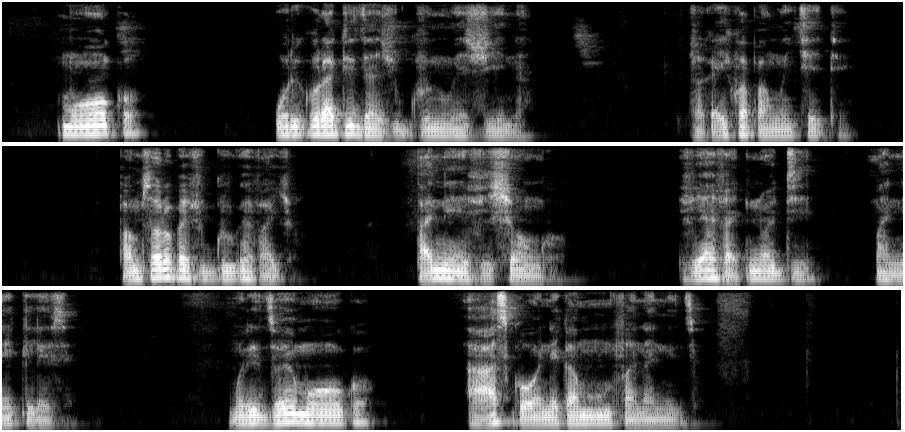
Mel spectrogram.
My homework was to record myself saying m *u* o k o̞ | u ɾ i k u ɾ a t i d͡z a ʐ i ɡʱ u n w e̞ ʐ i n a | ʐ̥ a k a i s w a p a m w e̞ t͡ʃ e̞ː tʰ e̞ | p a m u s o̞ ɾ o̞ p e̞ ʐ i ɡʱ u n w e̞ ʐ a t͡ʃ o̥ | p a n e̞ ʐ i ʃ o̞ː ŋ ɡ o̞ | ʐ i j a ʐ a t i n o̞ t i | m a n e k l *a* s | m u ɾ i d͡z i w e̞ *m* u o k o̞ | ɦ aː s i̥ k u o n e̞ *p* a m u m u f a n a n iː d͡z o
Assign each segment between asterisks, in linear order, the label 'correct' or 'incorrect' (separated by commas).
correct, incorrect, correct, incorrect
